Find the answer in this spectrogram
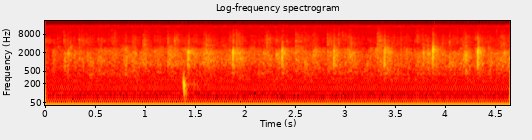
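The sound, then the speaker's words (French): A church audience stands and applauds during worship, making a dense, continuous patter of clapping at an even, steady level, with one low thump near the start. “Nous nous levons pour acclamer le Seigneur, notre Dieu.”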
